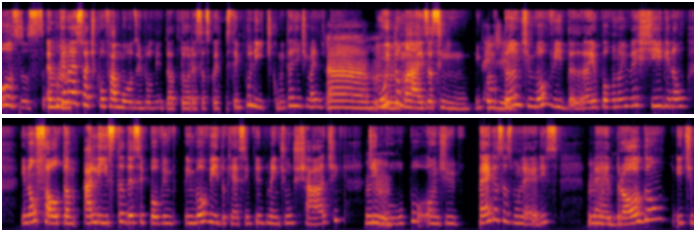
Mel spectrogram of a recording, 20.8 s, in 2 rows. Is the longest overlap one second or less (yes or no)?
yes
